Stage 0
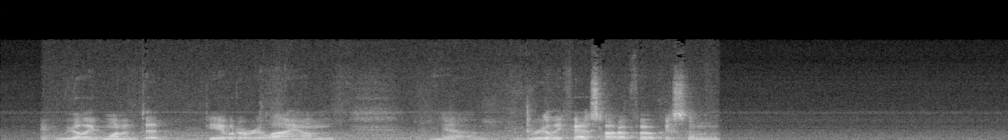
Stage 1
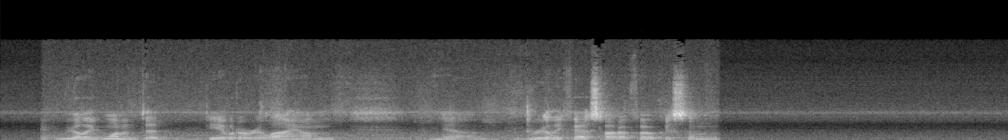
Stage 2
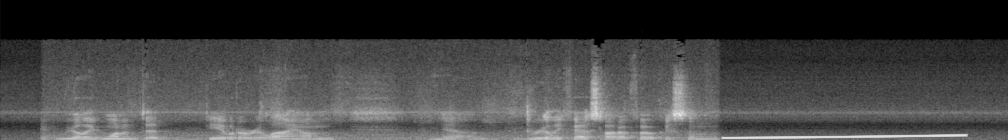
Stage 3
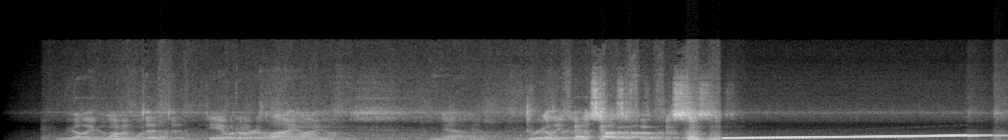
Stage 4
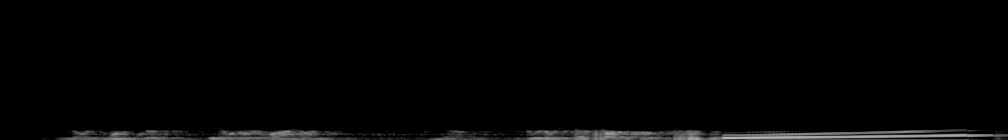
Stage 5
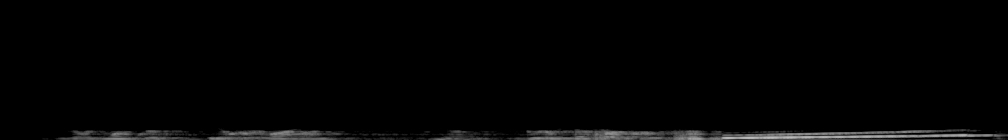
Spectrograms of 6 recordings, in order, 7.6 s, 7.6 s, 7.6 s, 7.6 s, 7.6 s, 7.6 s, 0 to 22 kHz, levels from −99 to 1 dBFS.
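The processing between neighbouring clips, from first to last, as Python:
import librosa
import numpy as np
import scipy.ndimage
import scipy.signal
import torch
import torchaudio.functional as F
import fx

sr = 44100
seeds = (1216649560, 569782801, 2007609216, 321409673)

y1 = fx.high_shelf_res(x, sr, hz=3200.0, db=10.0, q=3.0)
y1 = F.gain(torch.from_numpy(y1), -6.5).numpy()
y2 = fx.spec_paint(y1, sr, seeds[0], shape='rise', start_s=5.41, length_s=1.84, low_hz=390.0, high_hz=820.0, level_db=-16.0)
y3 = fx.fade_in_head(y2, sr, length_s=0.98)
y3 = fx.echo_feedback(y3, sr, ms=194, feedback_pct=15, wet_db=-8.5)
y3 = fx.sustainer(y3, sr, db_per_s=46.0)
y3 = F.gain(torch.from_numpy(y3), -4.5).numpy()
y4 = fx.bin_expand(y3, sr, power=2.0)
y4 = fx.tube_stage(y4, sr, drive_db=12.0, bias=0.6)
y4 = scipy.signal.sosfilt(scipy.signal.cheby1(6, 9, 1400.0, 'lowpass', fs=sr, output='sos'), y4)
y4 = F.gain(torch.from_numpy(y4), -5.0).numpy()
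y5 = fx.detune_double(y4, sr, cents=12)
y5 = F.gain(torch.from_numpy(y5), 2.0).numpy()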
